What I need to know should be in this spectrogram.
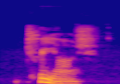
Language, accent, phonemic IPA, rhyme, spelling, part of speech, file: English, Southern England, /ˈtɹiː.ɑːʒ/, -ɑːʒ, triage, noun / verb, LL-Q1860 (eng)-triage.wav
- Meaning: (noun) Assessment or sorting according to quality, need, etc., especially to determine how resources will be allocated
